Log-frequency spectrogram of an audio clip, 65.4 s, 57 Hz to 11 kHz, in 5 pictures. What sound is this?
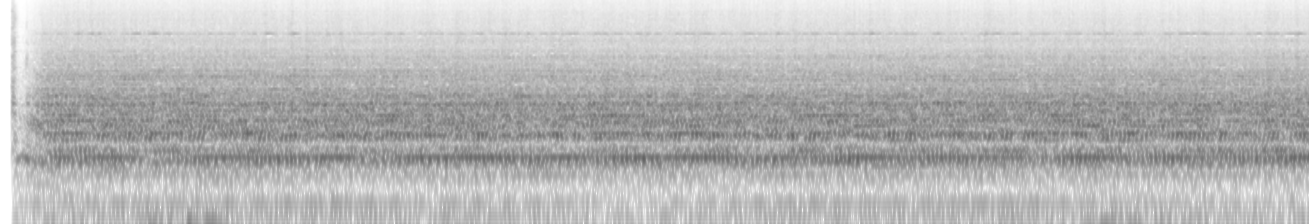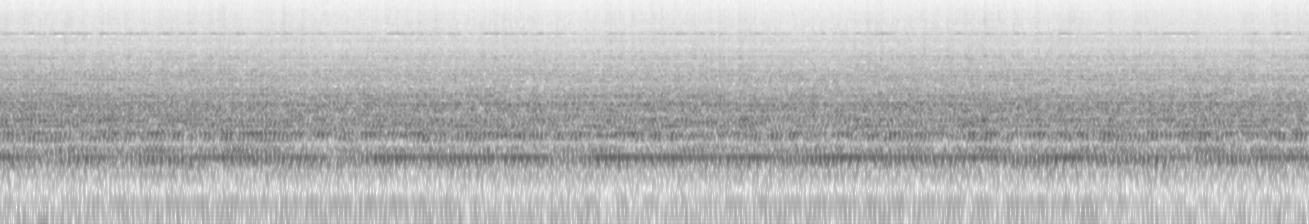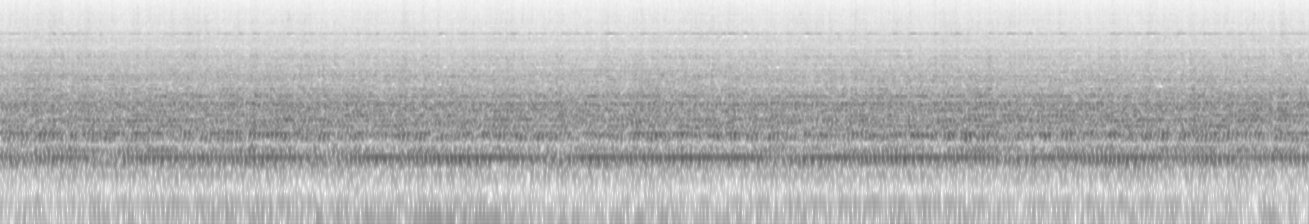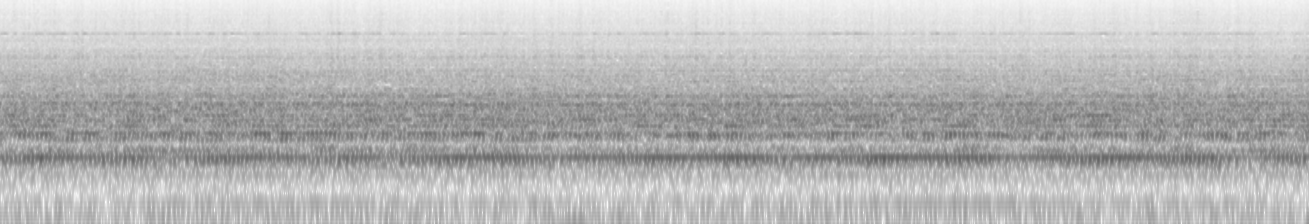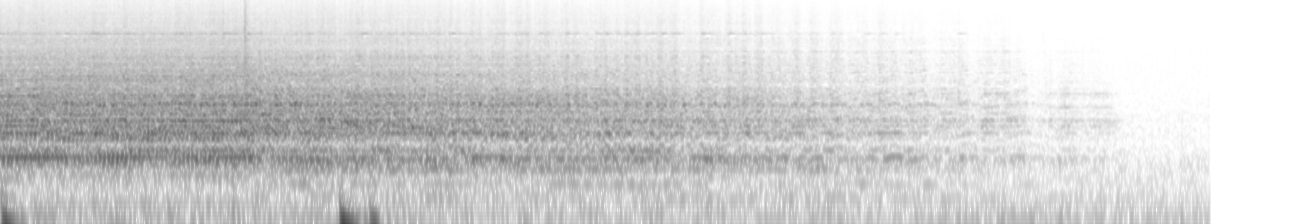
Recording of a woody RBS 300 bandsaw idling. Recorded on ipod touch 3g with blue mikey microphone and FiRe app.
It's just interesting to find out.
Thanks to My Dad, Bernard for letting me record his amazing machines!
